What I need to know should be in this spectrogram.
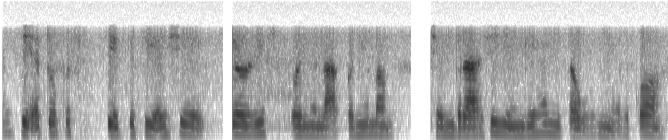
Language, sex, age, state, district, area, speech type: Manipuri, female, 45-60, Manipur, Chandel, rural, conversation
